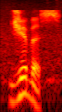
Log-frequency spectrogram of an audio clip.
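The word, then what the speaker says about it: gibbous: to the actual entry, it does list both. But it's interesting that it only lists one of the pronunciations on the word of the day page. Jibus. I guess this is supposed to be like the more common or more correct pronunciation.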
